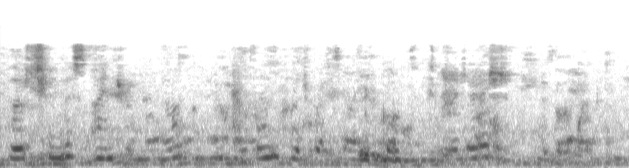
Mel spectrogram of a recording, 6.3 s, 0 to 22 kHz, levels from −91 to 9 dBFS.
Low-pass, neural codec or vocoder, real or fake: 7.2 kHz; codec, 16 kHz, 4 kbps, FreqCodec, larger model; fake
